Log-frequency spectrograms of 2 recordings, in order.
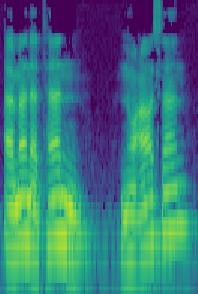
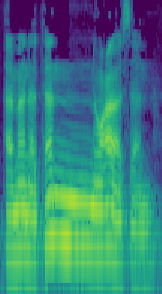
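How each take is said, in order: First: «امنتن نعاسن» as amanatan, pause, no'āsan; unmerged reading. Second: «امنتن نعاسن» as amanatan-no'āsan, one long n; idgham. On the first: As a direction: keep «امنتن» and «نعاسن» apart. (خواندن «امنتن نعاسن» جدا از هم) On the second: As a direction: join «امنتن نعاسن» on a held doubled ن. («امنتن نعاسن» با ادغام و نون مشدد) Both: Shown as a demonstration. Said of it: "تلفظ صحیحش به این ترتیبه".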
